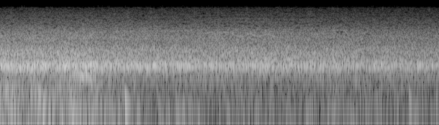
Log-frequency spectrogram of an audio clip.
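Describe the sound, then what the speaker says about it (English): A loud football stadium crowd at a playoff game roars steadily without a break, a dense wall of cheering and yelling that stays close and heavy throughout. "the crowd is making it really hard to communicate and hear each other right now down on the field"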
